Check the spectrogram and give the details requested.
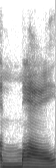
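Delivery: exaggerated bad American accent, "mall" drawn out. Saying mall the way americans do, in a bad american accent. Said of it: "as some of the Americans will say ... I just like saying things with like a bad American accent".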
